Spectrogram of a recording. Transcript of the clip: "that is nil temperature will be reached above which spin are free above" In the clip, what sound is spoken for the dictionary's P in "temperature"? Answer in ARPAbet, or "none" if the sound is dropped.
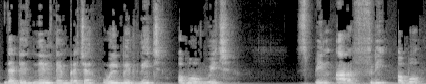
P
